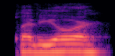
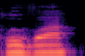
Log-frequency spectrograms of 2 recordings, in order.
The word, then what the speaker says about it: Plouvoir: And you can look them up on Instagram, Plevior. That's what it looks like. Plevior on Instagram. But the way you pronounce it is called Plouvoir.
